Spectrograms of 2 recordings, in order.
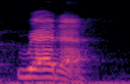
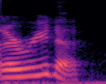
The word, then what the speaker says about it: Retta: Retta. – That's just another R. – Retta.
